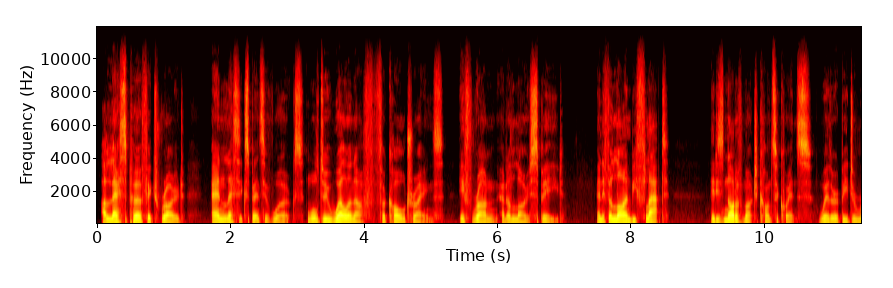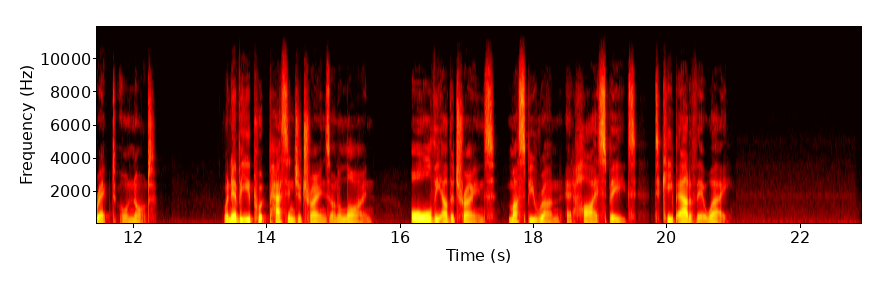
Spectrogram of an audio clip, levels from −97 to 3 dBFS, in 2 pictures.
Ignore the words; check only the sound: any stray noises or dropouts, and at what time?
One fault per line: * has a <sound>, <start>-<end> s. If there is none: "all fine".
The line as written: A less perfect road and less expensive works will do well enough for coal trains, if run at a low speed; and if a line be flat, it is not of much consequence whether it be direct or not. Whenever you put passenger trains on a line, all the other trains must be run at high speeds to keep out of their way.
all fine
